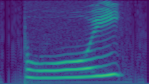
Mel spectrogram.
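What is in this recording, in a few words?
"bui5", Cantonese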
